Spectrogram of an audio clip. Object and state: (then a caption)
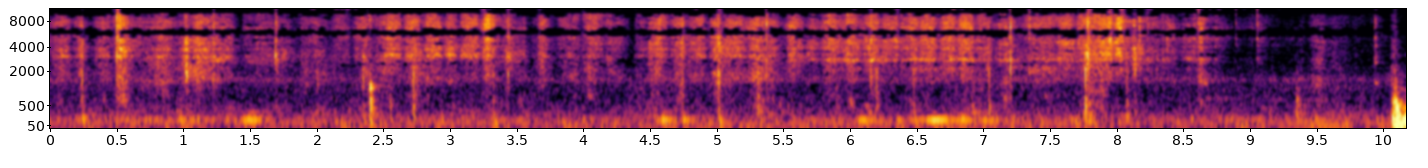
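Kinetic sand scraped with a blade. A metal utility-knife blade scrapes and cuts across the surface of a bear-shaped block of beige kinetic sand packed in a yellow plastic mold held in one hand. It makes a steady, bright, crunchy gritty scrape scattered with sharp little ticks. A louder crunch lands right at the end.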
